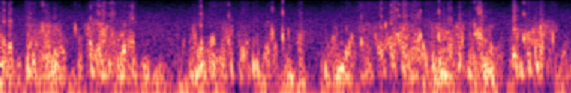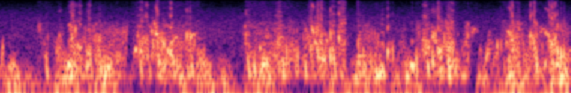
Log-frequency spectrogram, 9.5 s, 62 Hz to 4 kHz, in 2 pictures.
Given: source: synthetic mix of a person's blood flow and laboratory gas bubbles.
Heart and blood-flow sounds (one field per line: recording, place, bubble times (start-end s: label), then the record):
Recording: Doppler ultrasound of blood flow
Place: precordium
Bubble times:
0.00-0.55 s: bubbles
0.59-1.15 s: bubbles
1.56-2.54 s: bubbles
2.67-2.77 s: bubbles
2.85-4.15 s: bubbles
4.23-4.65 s: bubbles
5.05-5.81 s: bubbles
5.84-6.49 s: bubbles
6.76-7.67 s: bubbles
7.73-8.11 s: bubbles
8.21-8.75 s: bubbles
8.90-9.52 s: bubbles
From the record:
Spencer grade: 4 (maximum detectable bubble signal sounding continuously throughout systole and diastole of every cardiac period, and overriding the amplitude of the normal cardiac signals)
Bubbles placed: anywhere in the cardiac cycle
